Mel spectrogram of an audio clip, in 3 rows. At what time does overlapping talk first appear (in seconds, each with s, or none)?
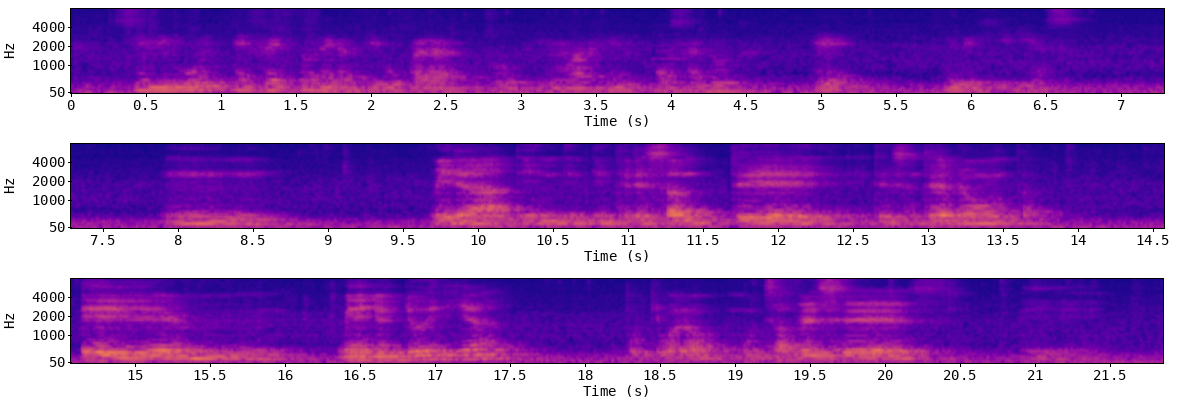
none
